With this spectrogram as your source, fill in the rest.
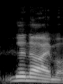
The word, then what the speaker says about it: Nanaimo: Nanaimo.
